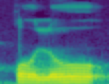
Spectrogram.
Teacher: قاف کو موٹا لام کو باریک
